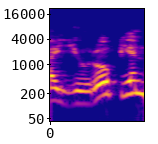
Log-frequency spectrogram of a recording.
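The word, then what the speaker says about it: European: दो अ यूरोपियन by birth, a यूरोप भले यहां स्टार्ट होता है ई से, लेकिन बोला उसका प्रोनाउंसिएशन वाई यू, याद करे वाई यू।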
